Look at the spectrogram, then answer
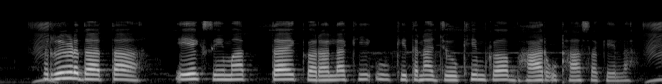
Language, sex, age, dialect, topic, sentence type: Bhojpuri, female, 36-40, Western, banking, statement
